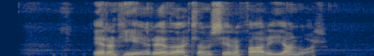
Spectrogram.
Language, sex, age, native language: Icelandic, male, 30-39, Icelandic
